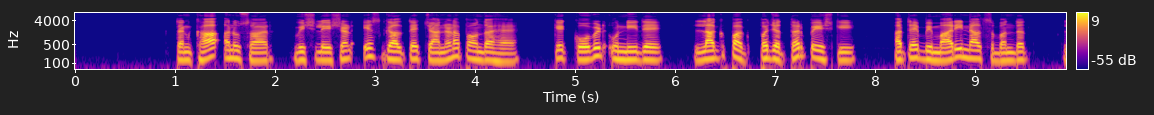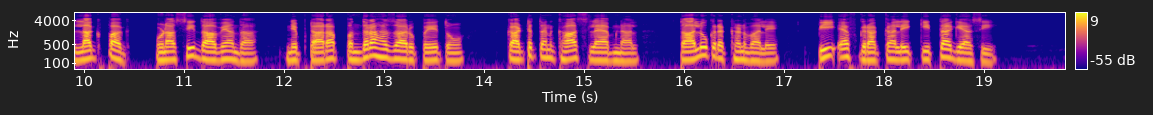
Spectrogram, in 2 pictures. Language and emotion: Punjabi, neutral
